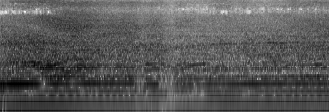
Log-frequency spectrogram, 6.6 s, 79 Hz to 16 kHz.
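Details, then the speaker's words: Echo PB-403T two-stroke backpack leaf blower that sat for years and had only run on half choke without revving: after repair, a clean steady buzz that dips briefly and then revs smoothly. It is running properly. "all right cool so happy with that works pretty good"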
